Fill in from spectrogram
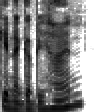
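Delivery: usual speaking voice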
